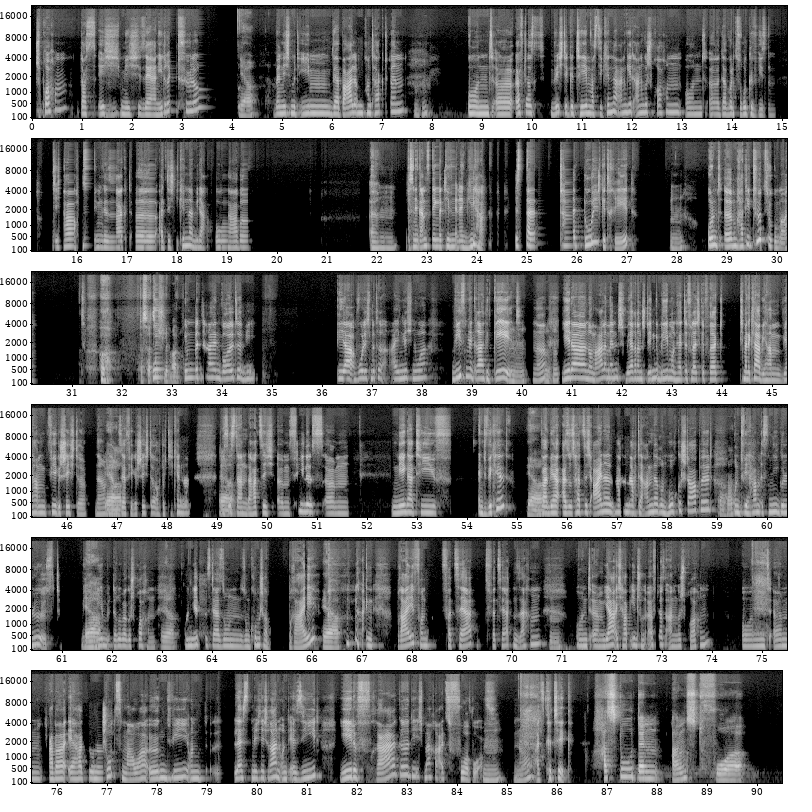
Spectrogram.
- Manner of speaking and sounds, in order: distorted speech; other background noise; other noise; unintelligible speech; unintelligible speech; stressed: "geht"; tapping; laugh
- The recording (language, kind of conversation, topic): German, advice, Wie kann ich meine Angst überwinden, persönliche Grenzen zu setzen?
